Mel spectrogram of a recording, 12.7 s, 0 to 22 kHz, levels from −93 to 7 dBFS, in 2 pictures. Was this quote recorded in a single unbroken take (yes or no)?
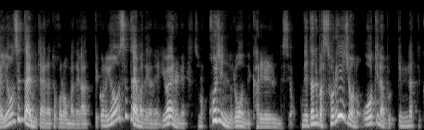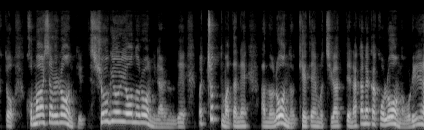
no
